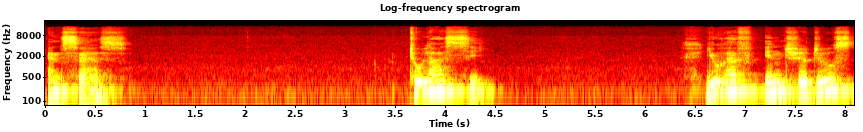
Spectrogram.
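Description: A middle-aged man speaks calmly over an online call, in bursts with pauses.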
